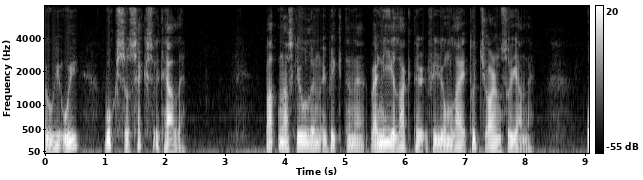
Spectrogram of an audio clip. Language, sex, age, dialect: Faroese, male, 36-60, Suðurstreymoy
